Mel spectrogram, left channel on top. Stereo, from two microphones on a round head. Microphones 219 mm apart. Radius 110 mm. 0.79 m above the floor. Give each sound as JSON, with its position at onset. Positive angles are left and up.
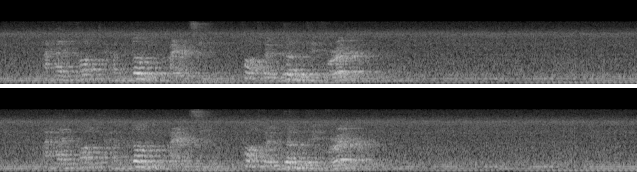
{"t": 0.4, "sound": "a man speaking", "side_deg": 10, "distance_m": 3.0}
